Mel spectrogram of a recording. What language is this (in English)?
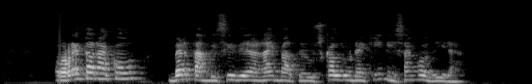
Basque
